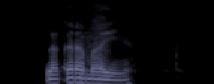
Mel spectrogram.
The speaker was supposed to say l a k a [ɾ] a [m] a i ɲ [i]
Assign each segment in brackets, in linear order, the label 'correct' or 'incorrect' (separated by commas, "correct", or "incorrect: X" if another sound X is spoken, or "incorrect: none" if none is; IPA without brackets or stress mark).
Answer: correct, correct, incorrect: a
